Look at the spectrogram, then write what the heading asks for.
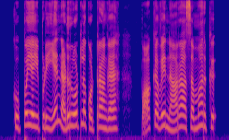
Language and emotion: Tamil, disgusted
